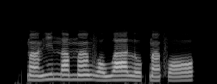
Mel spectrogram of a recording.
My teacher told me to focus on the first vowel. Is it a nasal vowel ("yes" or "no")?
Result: yes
